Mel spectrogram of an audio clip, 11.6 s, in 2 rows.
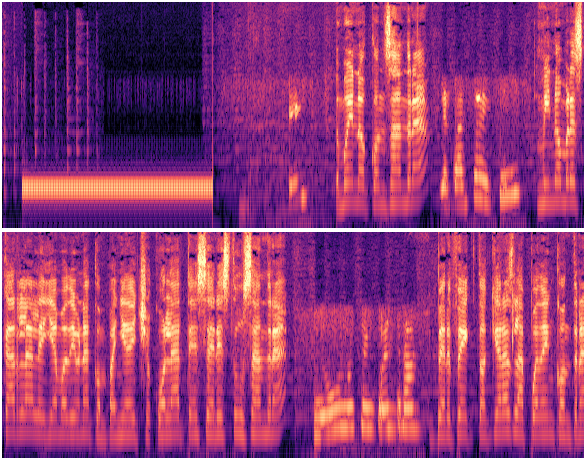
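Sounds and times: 
telephone ringing tone: 0:00.2 - 0:02.2
speech: 0:03.4 - 0:11.6.

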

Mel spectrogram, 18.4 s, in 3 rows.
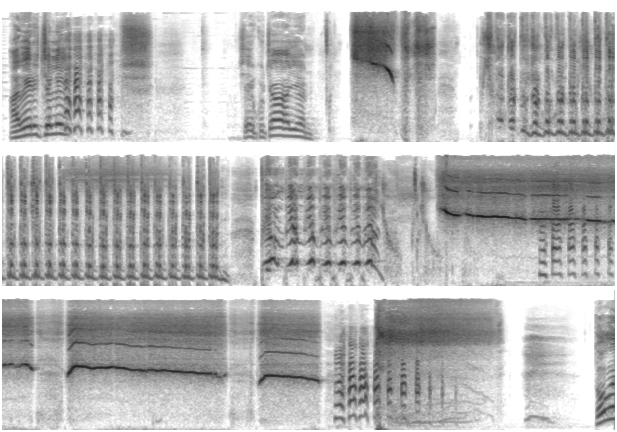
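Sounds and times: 
speech: 0:00.1 - 0:01.6, 0:02.4 - 0:03.7, 0:05.1 - 0:06.7, 0:08.3 - 0:09.4
voice imitating a falling bomb whistle and explosion: 0:03.5 - 0:08.3, 0:09.8 - 0:17.1
laughter: 0:05.0 - 0:08.2, 0:08.8 - 0:10.0, 0:11.5 - 0:12.4, 0:15.6 - 0:17.0.

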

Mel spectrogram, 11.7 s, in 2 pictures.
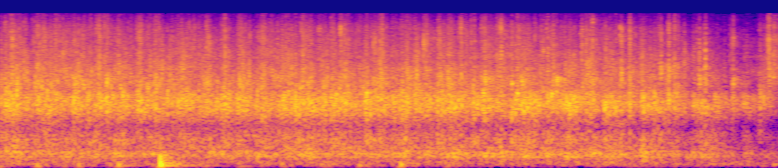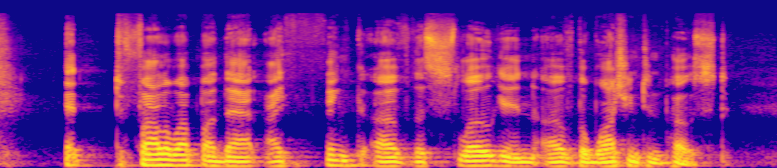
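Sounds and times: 
audience applause at a live event: 0:00.0 - 0:06.0
speech: 0:06.3 - 0:11.3.

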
